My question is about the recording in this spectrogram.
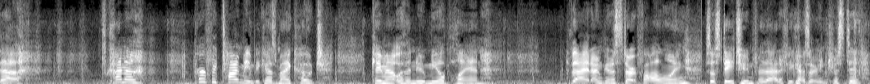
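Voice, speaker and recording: American woman talking while running, windy outdoors. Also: a little high. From Pennsylvania, United States. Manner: chatty, candid. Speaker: running vlogger. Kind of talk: casual chat to camera while running. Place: outdoors on a rural road. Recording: outdoor wind and passing traffic noise.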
